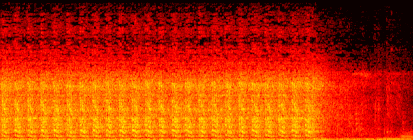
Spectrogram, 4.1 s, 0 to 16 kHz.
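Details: Diesel truck that sat 5 years, after bleeding fuel at the injectors: fast steady cranking chatter for about three seconds that dies away without catching; turns over but won't fire, cause suspected, not confirmed.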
